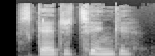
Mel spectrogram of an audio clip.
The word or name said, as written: skattetænke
